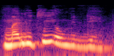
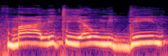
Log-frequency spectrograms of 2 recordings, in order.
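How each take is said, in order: First: "ملک یوم الدین" with a quick first vowel; short-a reading. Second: Slow "مالک یوم الدین" with long first vowel; long-a reading. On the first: Teacher reciting the alternative qira'at, short first vowel. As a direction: say "ملک" as ma-li-ki, not maa-li-ki. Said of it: "ملکی بھی آیا ہے". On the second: Teacher reciting the preferred qira'at slowly, long vowel. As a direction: draw out "مالک" as maa-li-ki. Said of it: "مالک یوم الدین بہتر ہے". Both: Shown as a demonstration.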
